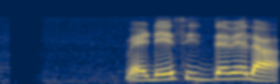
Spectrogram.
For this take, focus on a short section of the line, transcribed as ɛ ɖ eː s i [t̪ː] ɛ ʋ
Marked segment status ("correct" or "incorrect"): incorrect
